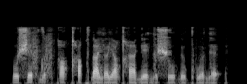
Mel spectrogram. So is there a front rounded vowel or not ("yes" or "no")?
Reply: yes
